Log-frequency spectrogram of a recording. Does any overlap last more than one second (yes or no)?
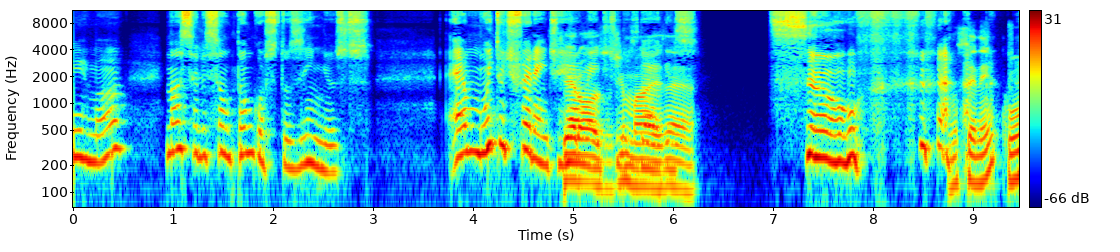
yes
